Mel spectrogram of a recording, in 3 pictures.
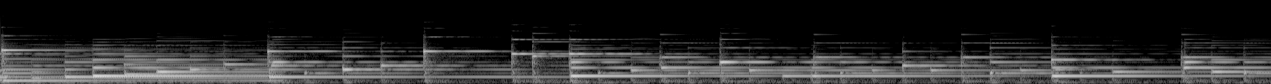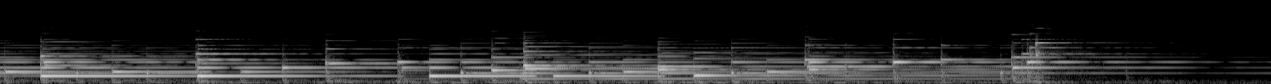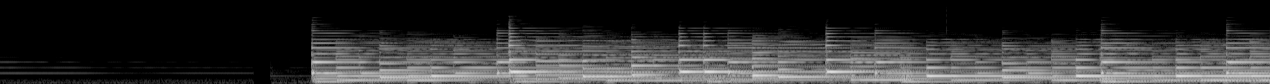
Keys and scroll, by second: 1.8 space, 7.7 ctrl+space, 9.0 space, 11.6 space, 26.4 space.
